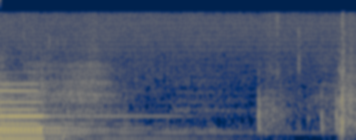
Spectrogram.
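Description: A guitar chord stops sounding just after the start and its last notes fade out over about a second and a half, with a faint click near the end.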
